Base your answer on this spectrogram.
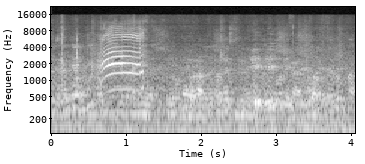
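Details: Cat near the sea at Kaloi Limenes, Heraklion, Crete: a single short, rising-then-falling meow at the start, followed by Greek speech and low background noise.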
